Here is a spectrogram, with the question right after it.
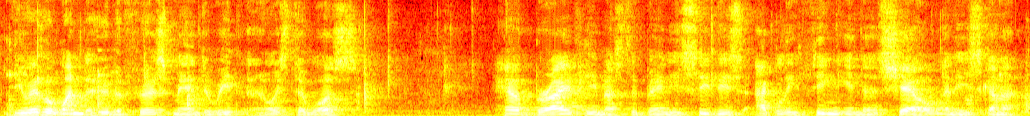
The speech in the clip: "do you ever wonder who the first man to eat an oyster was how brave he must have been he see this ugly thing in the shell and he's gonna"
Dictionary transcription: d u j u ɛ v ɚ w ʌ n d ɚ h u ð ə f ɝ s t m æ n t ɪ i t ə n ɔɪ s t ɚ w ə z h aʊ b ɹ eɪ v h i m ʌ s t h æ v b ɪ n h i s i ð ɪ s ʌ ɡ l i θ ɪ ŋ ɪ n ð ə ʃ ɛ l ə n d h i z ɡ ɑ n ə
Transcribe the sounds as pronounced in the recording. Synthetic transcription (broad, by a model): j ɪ ɛ v ɚ w ʌ n d ɚ h u ð ə f ɝ s t m æ n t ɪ i t ə n ɔɪ s t ɚ w ə z h aʊ b ɹ eɪ v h i m ʌ s t h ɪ v b ɪ n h i s i ð ɪ s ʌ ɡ l i θ ɪ ŋ ɪ n ð ə ʃ ɛ l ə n i z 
